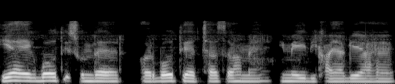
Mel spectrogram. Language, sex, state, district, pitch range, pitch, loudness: Hindi, male, Bihar, Jahanabad, 140-155 Hz, 145 Hz, -15 LUFS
